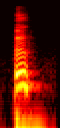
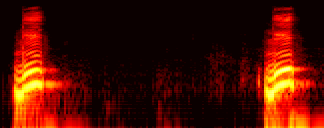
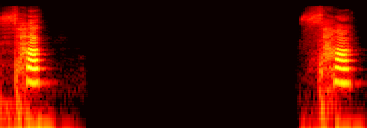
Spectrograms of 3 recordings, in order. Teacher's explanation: When used as a 받침 at the end, the 시옷 sound disappears and it just sounds like 윽, a light, almost muted k sound. The sound is made at the back of the mouth with the back of the tongue gently contacting the upper palate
